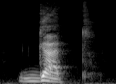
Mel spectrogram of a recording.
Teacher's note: So velar oclusiu sonor.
